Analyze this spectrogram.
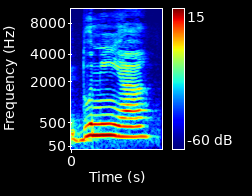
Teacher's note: نون کو ظاہر کر کے پڑھا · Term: اظہار مطلق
